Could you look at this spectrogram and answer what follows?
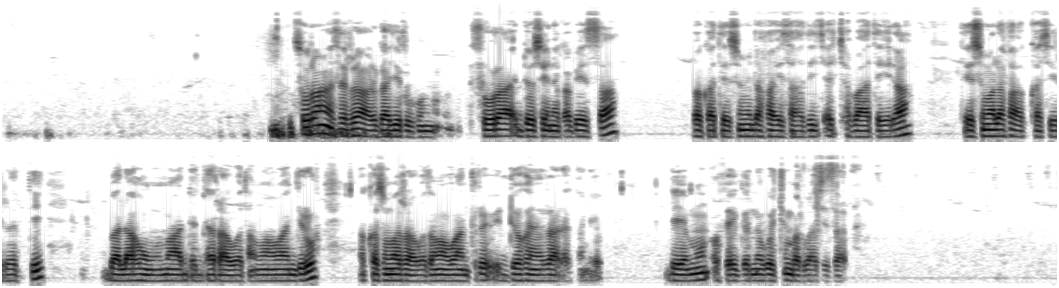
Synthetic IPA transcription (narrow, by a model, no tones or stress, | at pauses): suːɾaːnɐs̬ɪrːaːɐɾɡaːd͡ʒɪrːʊkʊn | suːɾaːɪ̰d̪ːo̞ːse̞ːnɐkʼɐbe̞ːsːaː | bɐkːɐt̪eːsːʊmɪlɐfaːɪsaːt̪iːt͡ʃʼɐt͡ʃʼːɐbaːt̪ɐeᶑaː | t̪ʰeːsːʊmɐlɐfaɐkːɐsirːɐt̪ːɪ | bɐlaːhuːmɐmaːɐd̪ːɐd̪ːaːɾaːwːɐt̪ɐmaːwaːnd͡ʒɪɾuːfɐkːɐs̬ʊmɐsɾaːwːɐt̪ɐmaːwaːnt̪ɪɾɛ̰ɪ̰d̪ːo̞ːkɐnrːaːᶑɐkɐ̰nʔɛ̰ʊ̥ | d̪e̞ːmuːnɔ̰fe̞ːɡɐnːɐɡɔt͡ʃːuːmbɐɾbaːt͡ʃːɪsaːᶑɐ̥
